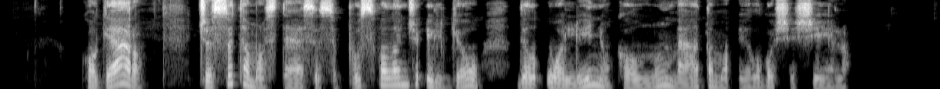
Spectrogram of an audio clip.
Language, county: Lithuanian, Vilnius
